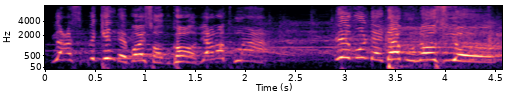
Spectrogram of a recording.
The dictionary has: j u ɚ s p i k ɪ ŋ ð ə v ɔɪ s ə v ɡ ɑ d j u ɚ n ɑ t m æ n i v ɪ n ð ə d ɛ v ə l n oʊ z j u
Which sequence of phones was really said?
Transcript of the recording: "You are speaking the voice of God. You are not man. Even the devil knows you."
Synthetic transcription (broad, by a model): j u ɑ s p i k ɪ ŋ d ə v ɔɪ s ə v ɡ ɑ d j u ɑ n ɑ t m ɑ i v ɪ n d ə d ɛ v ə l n oʊ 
